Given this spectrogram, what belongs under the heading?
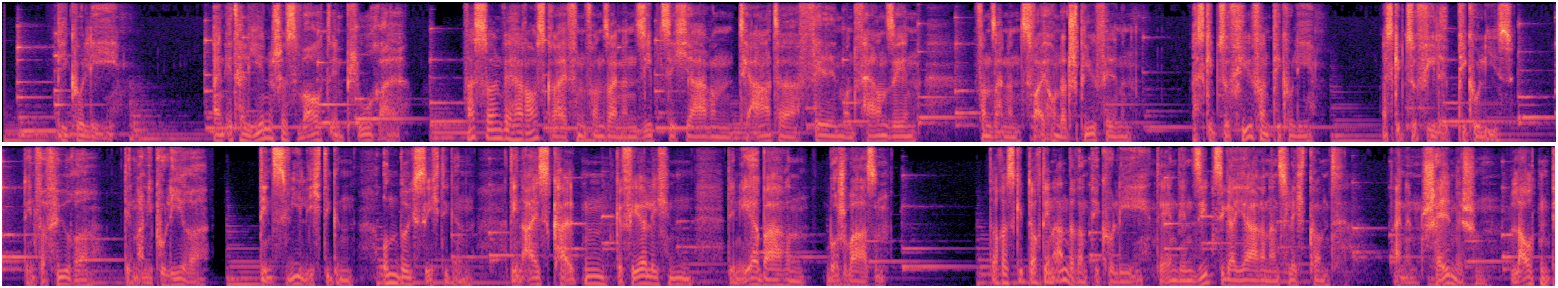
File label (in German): dokumentation kommentar; LOFT VOICES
